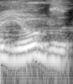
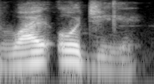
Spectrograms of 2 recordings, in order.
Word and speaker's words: yoga: There is Y-U-G-A and this is Y-O-G-A. Yuga and yoga.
